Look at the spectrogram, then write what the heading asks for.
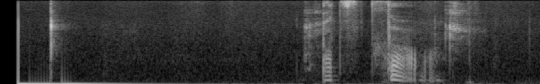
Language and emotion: Russian, angry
